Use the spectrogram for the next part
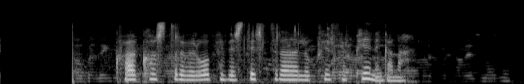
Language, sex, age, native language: Icelandic, female, 50-59, Icelandic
